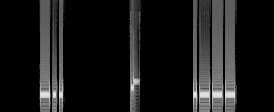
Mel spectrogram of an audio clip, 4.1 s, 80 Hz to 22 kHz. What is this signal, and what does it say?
Morse code, heard as a keyed tone, about 25 wpm, 700 Hz. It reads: D J
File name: Single-Letter-Number-25wpm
